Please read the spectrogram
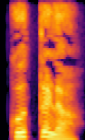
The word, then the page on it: ಕೊತ್ತಳ: kottaḷa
